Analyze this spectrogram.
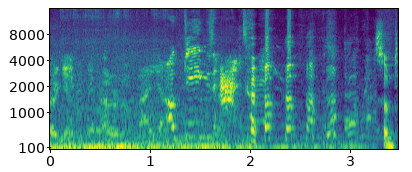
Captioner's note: laughing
